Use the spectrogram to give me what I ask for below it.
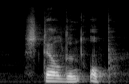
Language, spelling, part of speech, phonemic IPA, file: Dutch, stelden op, verb, /ˈstɛldə(n) ˈɔp/, Nl-stelden op.ogg
- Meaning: inflection of opstellen: 1. plural past indicative 2. plural past subjunctive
